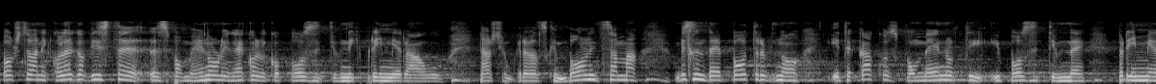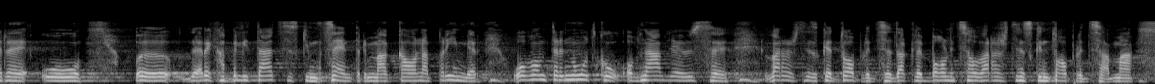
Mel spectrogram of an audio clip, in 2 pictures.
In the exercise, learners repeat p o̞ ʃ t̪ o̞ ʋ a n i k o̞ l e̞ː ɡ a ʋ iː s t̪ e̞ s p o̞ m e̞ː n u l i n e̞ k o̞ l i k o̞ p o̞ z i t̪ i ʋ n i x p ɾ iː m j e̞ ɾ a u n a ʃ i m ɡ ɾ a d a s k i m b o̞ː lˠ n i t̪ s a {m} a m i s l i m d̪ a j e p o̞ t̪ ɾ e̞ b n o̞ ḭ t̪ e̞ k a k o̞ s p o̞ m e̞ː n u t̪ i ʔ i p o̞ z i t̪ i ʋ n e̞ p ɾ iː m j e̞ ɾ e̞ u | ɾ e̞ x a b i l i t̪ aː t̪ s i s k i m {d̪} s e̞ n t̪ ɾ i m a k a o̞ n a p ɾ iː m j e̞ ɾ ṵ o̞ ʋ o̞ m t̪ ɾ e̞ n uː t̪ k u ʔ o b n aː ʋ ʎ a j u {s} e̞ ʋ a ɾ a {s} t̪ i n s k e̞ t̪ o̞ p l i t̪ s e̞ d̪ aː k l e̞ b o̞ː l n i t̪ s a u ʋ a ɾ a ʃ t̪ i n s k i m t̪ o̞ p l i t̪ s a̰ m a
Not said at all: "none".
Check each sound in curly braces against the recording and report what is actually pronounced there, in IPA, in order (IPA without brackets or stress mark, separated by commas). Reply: m, t̪, s, ʃ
